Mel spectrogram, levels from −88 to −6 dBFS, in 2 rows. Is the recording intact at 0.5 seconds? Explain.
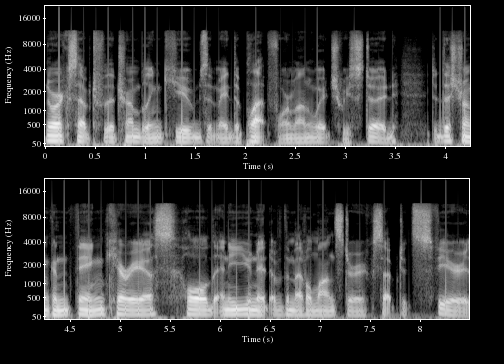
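No. At 0.5 s the audio sits inside a run of periodic USB or driver dropouts that lasts from 0.14 s to 8.38 s. Something keeps blocking the USB bus or the audio driver every 0.123 s. Each time, a couple of milliseconds of speech is skipped outright, not padded with silence. The splice leaves a small discontinuity in the waveform. So the speech carries a steady train of ticks, about eight per second, heard only while sound is present.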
